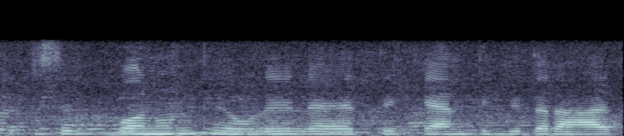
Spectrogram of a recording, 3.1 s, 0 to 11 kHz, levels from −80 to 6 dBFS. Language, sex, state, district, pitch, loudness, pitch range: Marathi, female, Maharashtra, Gondia, 210 Hz, -16 LUFS, 205-220 Hz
